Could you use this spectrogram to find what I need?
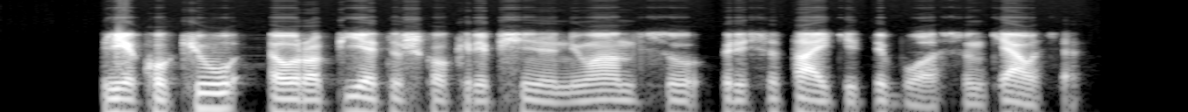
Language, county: Lithuanian, Kaunas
